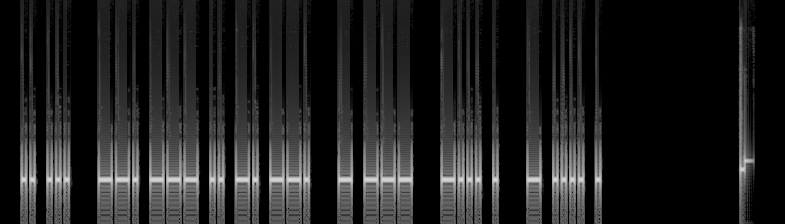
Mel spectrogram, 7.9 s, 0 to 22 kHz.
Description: Morse code, heard as a keyed tone, about 28 wpm, 700 Hz. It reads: IS GOING TO BE THE
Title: Sets of 5 Words 28wpm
